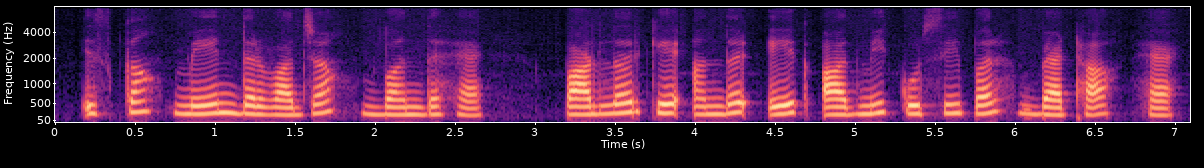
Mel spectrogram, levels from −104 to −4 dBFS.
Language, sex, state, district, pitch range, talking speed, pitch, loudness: Hindi, female, Uttar Pradesh, Varanasi, 200-235 Hz, 120 wpm, 220 Hz, -18 LUFS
